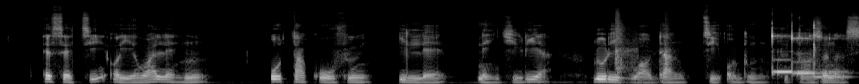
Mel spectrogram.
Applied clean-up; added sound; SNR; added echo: neural mask model RNNoise.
